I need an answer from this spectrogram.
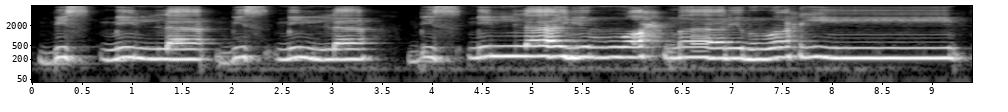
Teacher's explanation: بسم اللہ، اس میں اصل مسٹیک جو ہوتی ہے، غلطی ہوتی ہے ناظرین، وہ یہ ہوتی ہے بسم اللہ ایسے پڑھتے ہیں، اللہ کے نام کو پر نہیں کرنا ہے بسم اللہ کے اندر، اس کو جو ہے باریک ہی پڑھنا ہے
